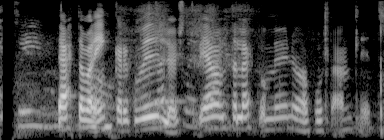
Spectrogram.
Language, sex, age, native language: Icelandic, female, 11, Icelandic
